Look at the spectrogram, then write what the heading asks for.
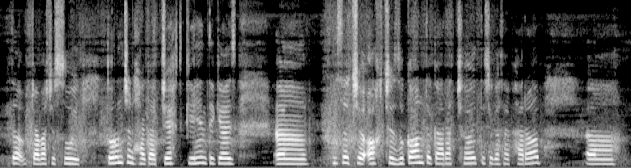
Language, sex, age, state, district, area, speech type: Kashmiri, female, 30-45, Jammu and Kashmir, Bandipora, rural, spontaneous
